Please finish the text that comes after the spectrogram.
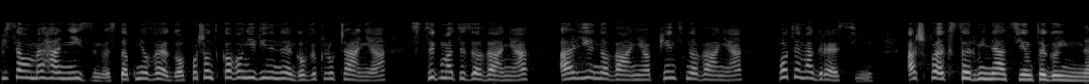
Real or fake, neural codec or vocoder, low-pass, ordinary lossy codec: real; none; 7.2 kHz; none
